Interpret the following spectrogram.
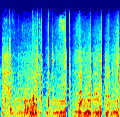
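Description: Small plastic shopping cart rolling across a store floor, its wheels and frame rattling with many small clicks.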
